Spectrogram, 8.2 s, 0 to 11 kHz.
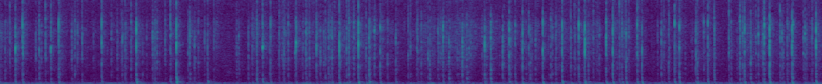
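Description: Fingernails tap and scratch the ridged body of an empty, hollow 500 ml clear plastic water bottle held close up, making a rapid, continuous run of light clicky taps and scrapes. A steady low hum sits underneath the dense, dry clicking for the whole clip.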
